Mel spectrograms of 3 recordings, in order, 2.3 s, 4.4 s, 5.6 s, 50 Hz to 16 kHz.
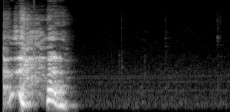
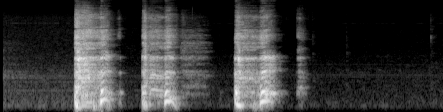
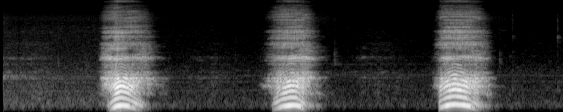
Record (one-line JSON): {"cough_length": "2.3 s", "cough_amplitude": 32768, "cough_signal_mean_std_ratio": 0.34, "three_cough_length": "4.4 s", "three_cough_amplitude": 32768, "three_cough_signal_mean_std_ratio": 0.34, "exhalation_length": "5.6 s", "exhalation_amplitude": 32768, "exhalation_signal_mean_std_ratio": 0.33, "survey_phase": "beta (2021-08-13 to 2022-03-07)", "age": "65+", "gender": "Male", "wearing_mask": "No", "symptom_runny_or_blocked_nose": true, "symptom_sore_throat": true, "smoker_status": "Ex-smoker", "respiratory_condition_asthma": true, "respiratory_condition_other": true, "recruitment_source": "REACT", "submission_delay": "2 days", "covid_test_result": "Negative", "covid_test_method": "RT-qPCR", "influenza_a_test_result": "Negative", "influenza_b_test_result": "Negative"}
